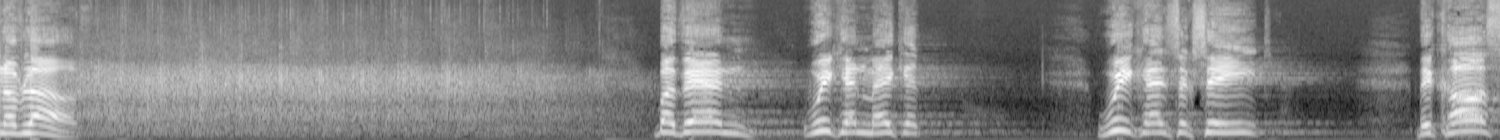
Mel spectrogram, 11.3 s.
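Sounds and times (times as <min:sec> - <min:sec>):
speech: 0:00.0 - 0:00.7, 0:04.9 - 0:07.0, 0:08.2 - 0:09.6, 0:10.6 - 0:11.2
audience applause: 0:00.0 - 0:04.8.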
